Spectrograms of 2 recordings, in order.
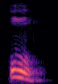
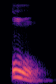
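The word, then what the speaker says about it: ㅗ: Uh, when pronouncing this basic vowel, students often pronounce it as a diphthong like O-U. That is a wrong sound. This too must be pronounced as a single sound. Let's take a listen. O. O. As a single sound, you must keep the same mouth shape from beginning to end.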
